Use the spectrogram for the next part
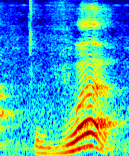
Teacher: ये दांत और ओष्ठ से पूर्ण सहयोग से बोला जाने वाला व ये दंतोष्ठ वर्ण है।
